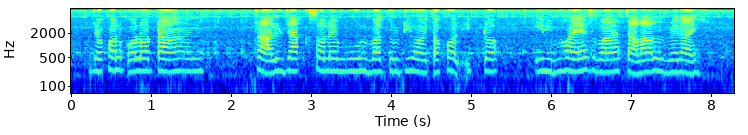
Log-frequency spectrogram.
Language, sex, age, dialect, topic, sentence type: Bengali, female, 31-35, Jharkhandi, banking, statement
